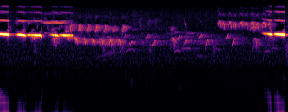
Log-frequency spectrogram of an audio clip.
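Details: Black-capped chickadee: a high, pure two-note whistle opens, followed by a run of buzzy, descending dee notes and soft chips, then another whistle starts.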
